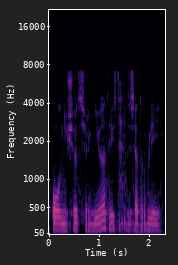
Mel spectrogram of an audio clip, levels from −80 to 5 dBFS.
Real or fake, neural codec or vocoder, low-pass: fake; codec, 16 kHz, 4.8 kbps, FACodec; 7.2 kHz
